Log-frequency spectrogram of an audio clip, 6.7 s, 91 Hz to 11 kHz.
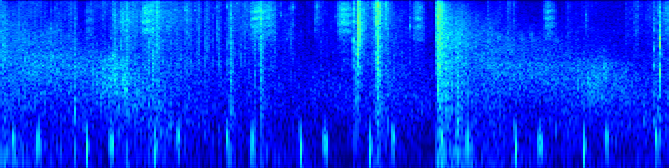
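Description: Machine gun fire during a large 18v18 match of the World War II video game Hell Let Loose, a steady string of thudding shots, somewhat distant and moderately loud, with a few sharper, closer cracks mixed in.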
